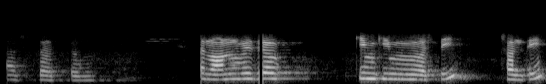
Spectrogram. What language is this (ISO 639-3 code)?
san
